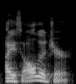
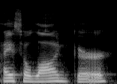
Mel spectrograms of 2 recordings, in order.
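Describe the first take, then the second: First: The first syllable sounds like 'ice'. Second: The first syllable sounds like 'iss'. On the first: The speaker calls it right. "but they pronounced it Iceologer" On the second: The speaker calls it wrong. "I was pronouncing it wrong. I was pronouncing it Isologer"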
